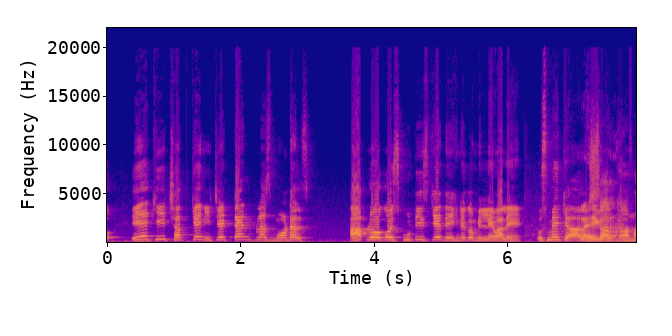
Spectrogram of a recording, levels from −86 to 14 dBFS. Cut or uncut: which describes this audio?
cut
